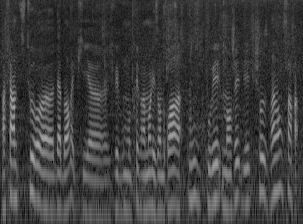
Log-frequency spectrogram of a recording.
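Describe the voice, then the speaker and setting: A man's voice: medium pitch, fairly quick. A man giving a casual walking tour as a vlogger, his voice slightly muffled through a face mask, outdoors on a busy street. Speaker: vlogger, street food guide. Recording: outdoor street recording with clear traffic noise. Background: urban street noise, vehicles.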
